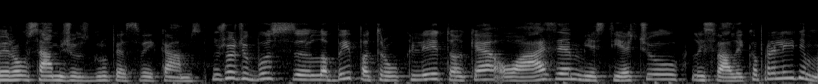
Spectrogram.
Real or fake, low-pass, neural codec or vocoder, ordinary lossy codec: real; 7.2 kHz; none; MP3, 48 kbps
